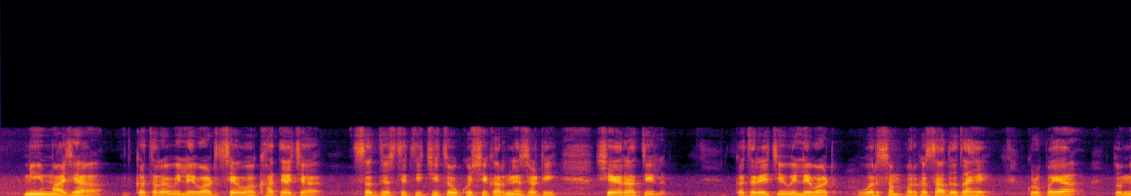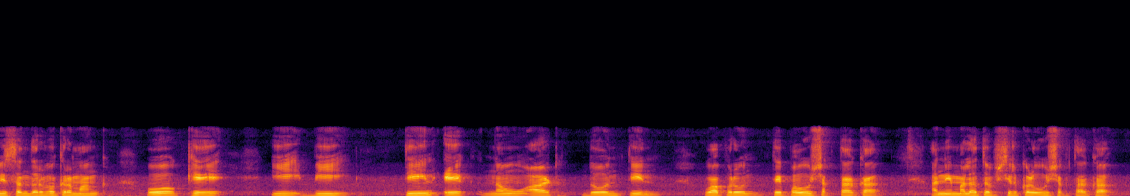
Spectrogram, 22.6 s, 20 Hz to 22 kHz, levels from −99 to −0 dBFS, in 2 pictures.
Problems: none marked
